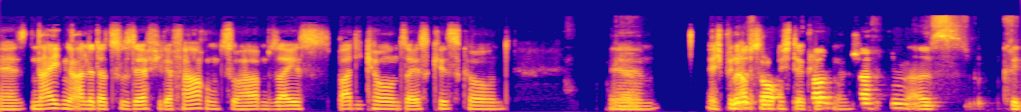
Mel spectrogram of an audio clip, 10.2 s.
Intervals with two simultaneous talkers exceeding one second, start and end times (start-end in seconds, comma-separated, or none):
7.3-8.7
